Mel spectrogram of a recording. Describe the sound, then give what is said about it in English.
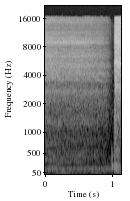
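A voice imitates the heavy breathing of a skinny man sitting next to him in a dentist's office: one long, raspy, hissing breath, then a sudden louder, harsher gust of air at the very end, with no words spoken. “If you're a skinny guy, you shouldn't be a heavy breather.”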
